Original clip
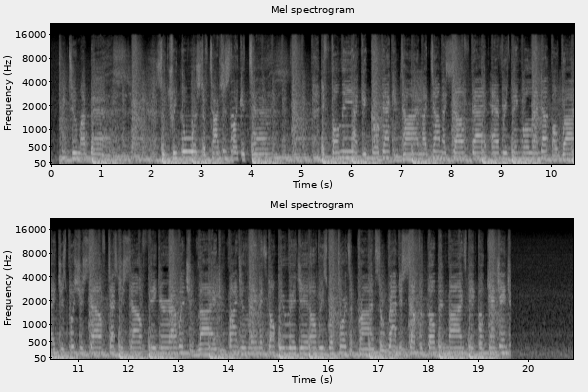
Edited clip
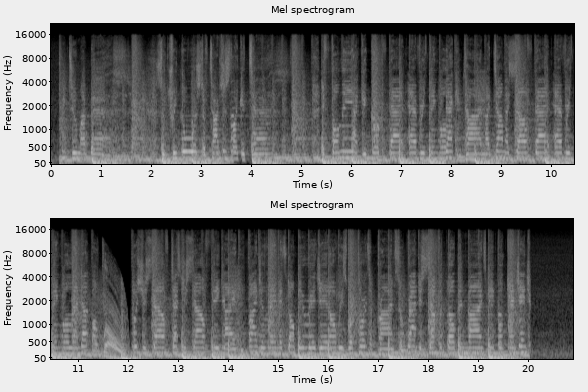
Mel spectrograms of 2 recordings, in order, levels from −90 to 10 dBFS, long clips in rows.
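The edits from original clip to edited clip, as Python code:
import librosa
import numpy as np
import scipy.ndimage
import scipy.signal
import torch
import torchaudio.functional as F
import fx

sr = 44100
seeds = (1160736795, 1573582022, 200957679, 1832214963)

y = fx.edit(x, sr, fx.duplicate(start_s=8.29, length_s=1.26, to_s=6.64),
    fx.tape_stop(start_s=10.09, length_s=0.71),
    fx.cut(start_s=12.68, length_s=0.87), tone=tone)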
